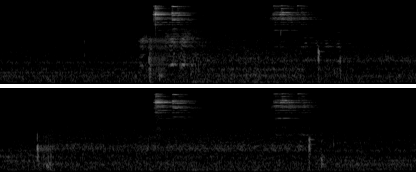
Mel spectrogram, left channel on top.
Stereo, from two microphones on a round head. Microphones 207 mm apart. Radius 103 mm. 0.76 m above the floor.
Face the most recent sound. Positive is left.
turn(degrees=85)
